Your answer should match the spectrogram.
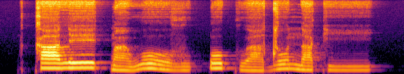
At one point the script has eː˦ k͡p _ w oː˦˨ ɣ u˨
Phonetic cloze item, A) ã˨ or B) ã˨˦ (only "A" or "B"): A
